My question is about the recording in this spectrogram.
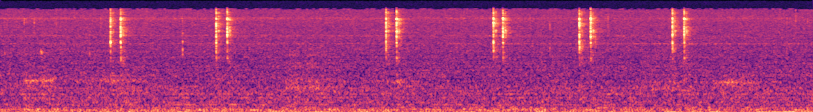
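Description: About six faint computer mouse clicks, spaced roughly a second apart, several heard as quick press-and-release pairs, over a low steady hum.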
